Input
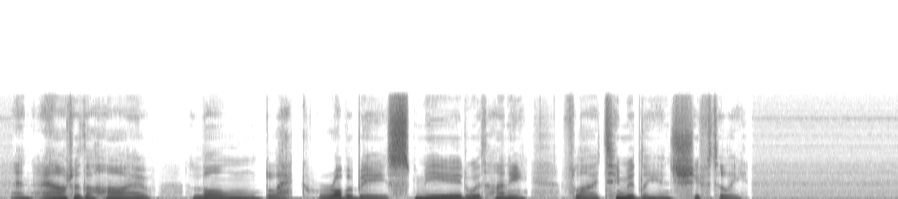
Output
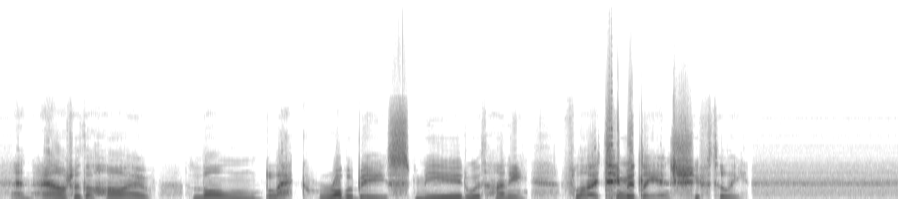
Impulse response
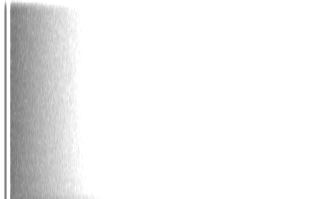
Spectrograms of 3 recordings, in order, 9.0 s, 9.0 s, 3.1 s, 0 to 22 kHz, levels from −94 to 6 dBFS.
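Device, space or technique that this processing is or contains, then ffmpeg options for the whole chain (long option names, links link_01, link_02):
intercom: -filter_complex "[0:a]asettb=1/sr,asplit=3[link_01][link_02][link_03];[link_01]atrim=end=5.874[link_04];[link_02]atrim=start=5.87:end=6.75,asetpts=PTS-STARTPTS,afade=type=in:duration=0.004:curve=qsin,afade=type=out:start_time=0.876:duration=0.004:curve=qsin,equalizer=frequency=250:width_type=o:width=1:gain=-12,equalizer=frequency=500:width_type=o:width=1:gain=10,equalizer=frequency=2000:width_type=o:width=1:gain=11,equalizer=frequency=4000:width_type=o:width=1:gain=11[link_05];[link_03]atrim=start=6.746[link_06];[link_04][link_05]acrossfade=duration=0.004:curve1=hsin:curve2=qsin[link_07];[link_07][link_06]acrossfade=duration=0.004:curve1=qsin:curve2=hsin,highpass=420,lowpass=3700,equalizer=frequency=1900:width_type=o:width=0.54:gain=10.5,asoftclip=type=tanh:threshold=-22dB"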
